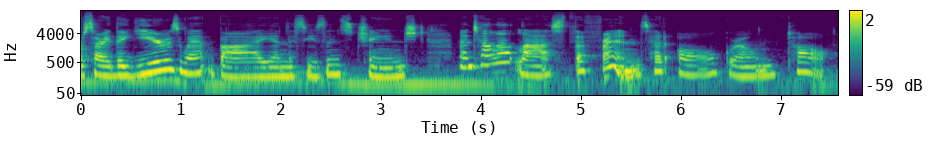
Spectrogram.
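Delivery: ordinary talk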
